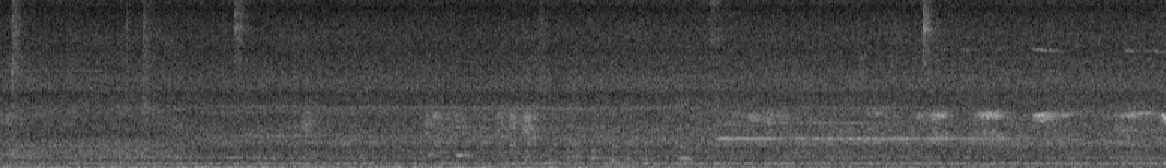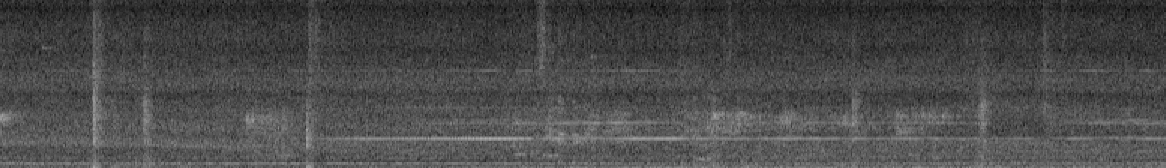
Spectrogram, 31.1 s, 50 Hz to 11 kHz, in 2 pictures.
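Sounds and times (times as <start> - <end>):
streetcar running rumble: 0.0 - 31.0
high whine: 9.1 - 16.5, 18.0 - 31.0.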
